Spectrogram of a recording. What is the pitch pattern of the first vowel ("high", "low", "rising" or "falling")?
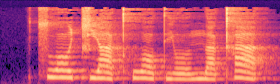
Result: high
